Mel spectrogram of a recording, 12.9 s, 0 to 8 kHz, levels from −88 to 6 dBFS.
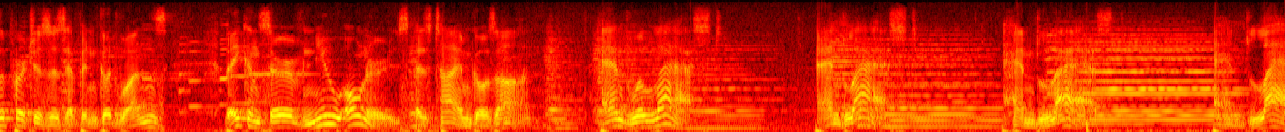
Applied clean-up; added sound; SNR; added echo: none; none; none; none.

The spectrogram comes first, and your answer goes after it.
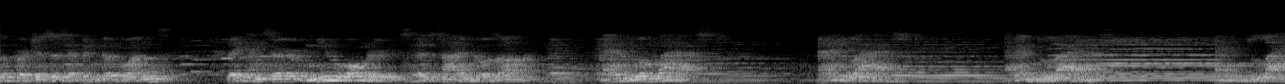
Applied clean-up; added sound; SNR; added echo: none; none; none; reverberation time 1.0 s.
